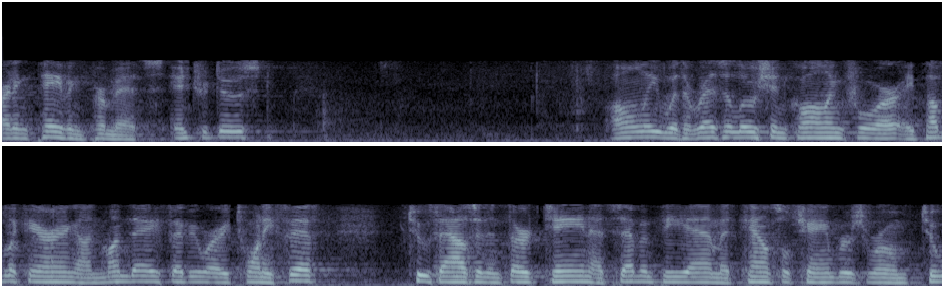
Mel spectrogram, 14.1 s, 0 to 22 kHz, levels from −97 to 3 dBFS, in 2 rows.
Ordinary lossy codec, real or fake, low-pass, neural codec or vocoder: AAC, 16 kbps; real; 7.2 kHz; none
